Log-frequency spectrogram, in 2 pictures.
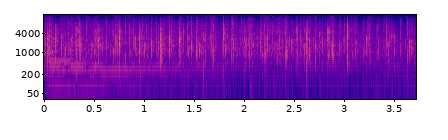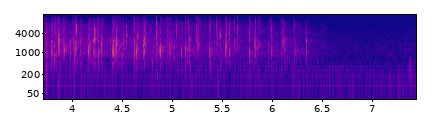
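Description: A group of people applauds loudly and then stops.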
